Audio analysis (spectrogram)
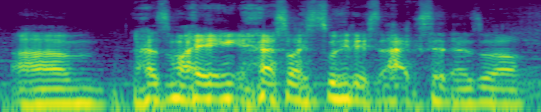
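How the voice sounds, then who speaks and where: A man's voice: mid-range voice, fairly even intonation, moderate pace, pushed and bright. A man chatting casually on a live stream while he plays a game, rambling and answering chat. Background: game music.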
